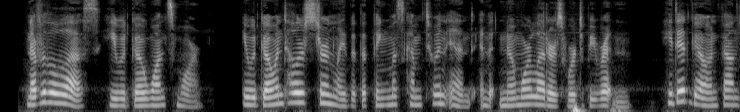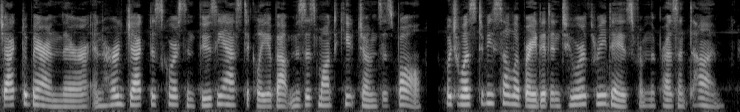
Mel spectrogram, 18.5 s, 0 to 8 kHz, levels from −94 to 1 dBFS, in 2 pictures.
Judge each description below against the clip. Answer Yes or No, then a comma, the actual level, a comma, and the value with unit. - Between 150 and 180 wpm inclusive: No, fast, 205 wpm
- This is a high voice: Yes, high, 195 Hz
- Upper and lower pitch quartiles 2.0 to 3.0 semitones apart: No, average, 3.6 semitones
